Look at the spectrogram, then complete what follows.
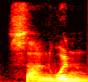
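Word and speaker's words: Samhain: in particular which is it's pronounced sanwin but it's it's spelled something quite different it's spelled s a m h a i n saman but the sanwin Festival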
